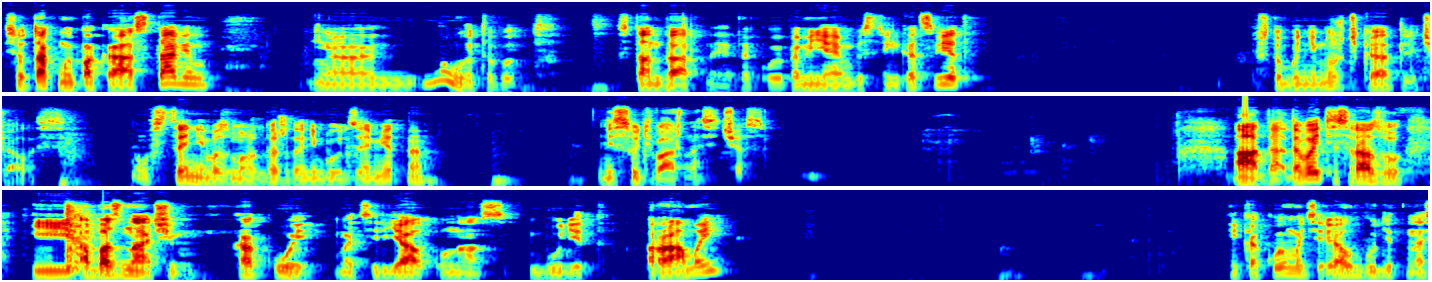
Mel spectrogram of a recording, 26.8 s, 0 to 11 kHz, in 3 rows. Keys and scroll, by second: 10.2 Tab, 13.1 c, 26.6 Tab.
